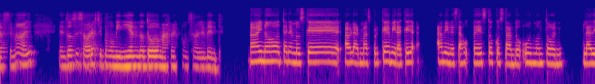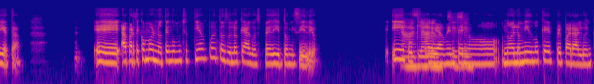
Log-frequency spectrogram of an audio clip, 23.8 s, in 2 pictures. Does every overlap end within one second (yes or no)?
no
